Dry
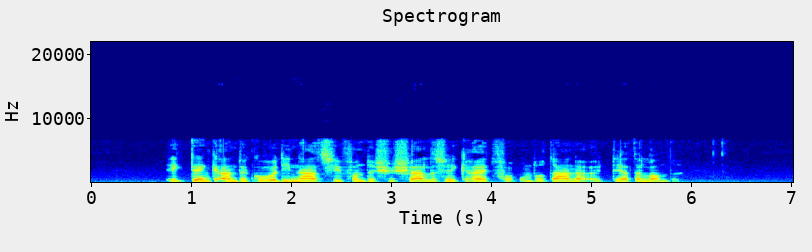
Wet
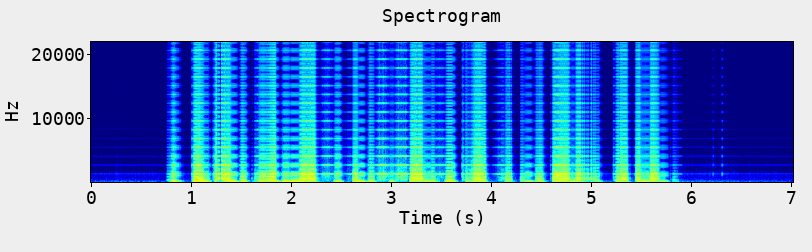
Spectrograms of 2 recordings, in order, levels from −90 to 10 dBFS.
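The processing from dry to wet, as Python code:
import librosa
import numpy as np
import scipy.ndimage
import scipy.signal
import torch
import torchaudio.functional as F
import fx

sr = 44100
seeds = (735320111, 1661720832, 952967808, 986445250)

y = np.r_[np.sort(x[:len(x) // 32 * 32].reshape(-1, 32), axis=1).ravel(), x[len(x) // 32 * 32:]]
y = y * librosa.db_to_amplitude(-4.5)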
